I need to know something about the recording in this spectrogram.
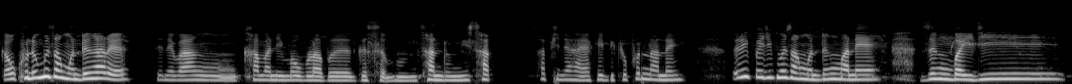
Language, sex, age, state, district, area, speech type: Bodo, female, 45-60, Assam, Baksa, rural, spontaneous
